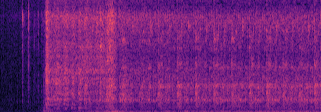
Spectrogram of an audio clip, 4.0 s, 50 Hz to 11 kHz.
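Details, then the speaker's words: OBS Ford F-250 Powerstroke diesel, 300,000 miles, straight-piped, no tuning, after lift pump replacement: cranks and catches hard, then a loud surging, wavering idle. Owner suspects air still in the fuel; lope on start-up. "yeah there we go i might not have all the air out of it or i don't know but it runs uh it just runs a little rough at idle"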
